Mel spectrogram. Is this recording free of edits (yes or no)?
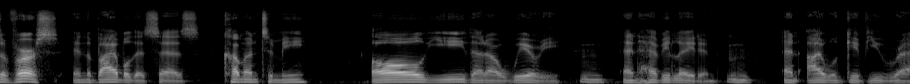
yes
